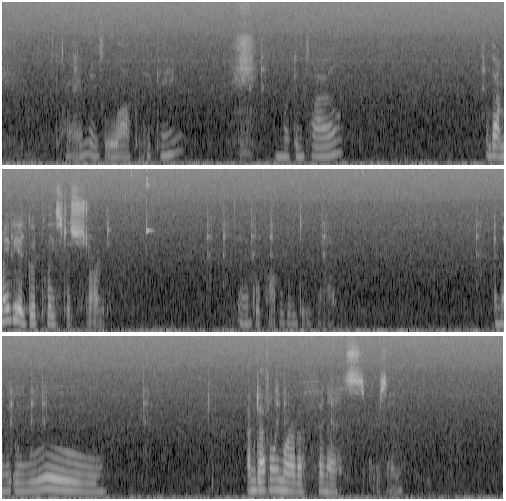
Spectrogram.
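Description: A young woman talks casually into a close microphone, in short bursts.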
